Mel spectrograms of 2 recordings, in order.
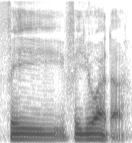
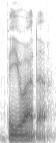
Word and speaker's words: Feijoada: They got something called feijoada. Feijoada, I believe it's pronounced.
